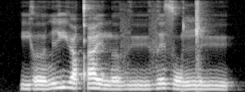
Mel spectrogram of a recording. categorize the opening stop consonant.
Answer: ejective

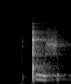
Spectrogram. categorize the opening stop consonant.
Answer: click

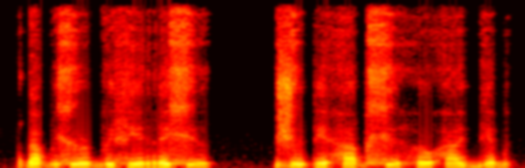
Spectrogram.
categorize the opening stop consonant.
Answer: implosive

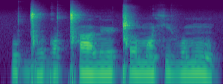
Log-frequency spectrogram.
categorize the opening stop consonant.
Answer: click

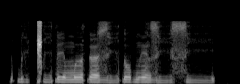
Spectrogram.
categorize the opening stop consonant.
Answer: implosive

